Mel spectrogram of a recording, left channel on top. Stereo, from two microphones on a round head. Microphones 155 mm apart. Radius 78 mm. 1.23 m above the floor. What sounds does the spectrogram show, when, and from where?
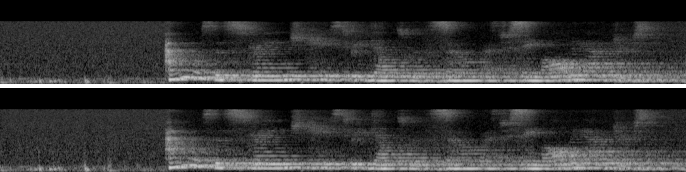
1.6 s a woman speaking: 50° left (ahead or behind), 0.8 m; by 6.5 s 35° left (ahead or behind), 5 m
